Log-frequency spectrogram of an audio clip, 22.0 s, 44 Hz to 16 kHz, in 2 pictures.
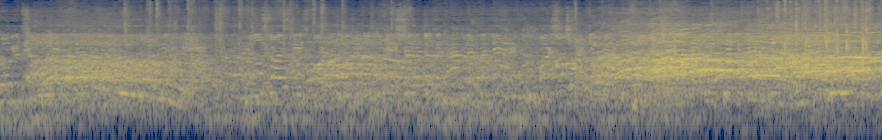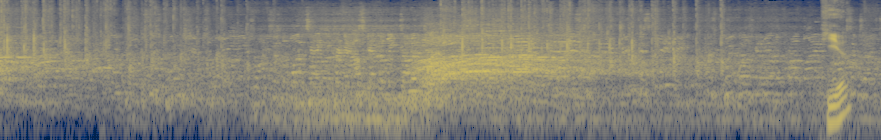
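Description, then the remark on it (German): A large audience of about 400 enthusiastic spectators watching a live broadcast of a League of Legends e-sports final cheers and chatters, the crowd roar swelling loudly twice and then dying back to a steady murmur, with some laughter mixed in. “schauen gerade 400 begeisterte Zuschauer die Live-Übertragung vom Finale.”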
